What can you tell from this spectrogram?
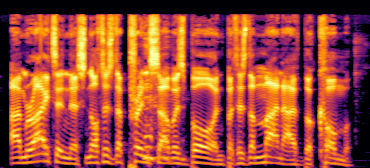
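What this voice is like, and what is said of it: Game of Thrones-style accent. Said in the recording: “You got to do it in a Game of Thrones accent”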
